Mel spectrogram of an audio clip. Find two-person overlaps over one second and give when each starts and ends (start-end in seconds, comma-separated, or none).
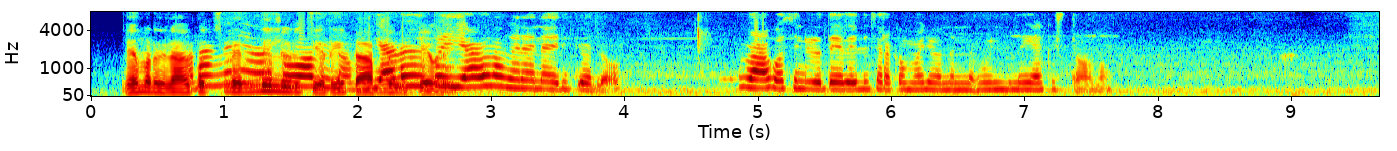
0.7-2.7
